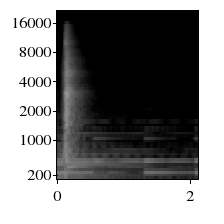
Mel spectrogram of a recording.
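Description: A golf iron strikes a ball with one sharp crack just after the start, which then fades quickly. Soft background piano chords play throughout and change about a second and a half in.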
